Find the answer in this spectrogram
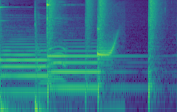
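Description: Cartoon boing sound effect as a thrown die bounces, over a bright children's song backing. It opens with a sharp hit, and the music fades out near the end.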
